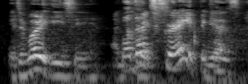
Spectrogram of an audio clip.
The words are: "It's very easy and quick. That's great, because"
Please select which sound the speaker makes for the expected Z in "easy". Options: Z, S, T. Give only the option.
Z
